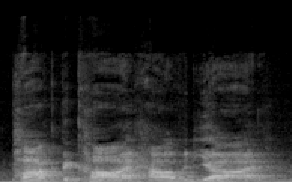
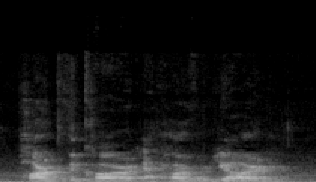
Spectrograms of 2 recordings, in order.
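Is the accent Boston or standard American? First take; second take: Boston; standard American. First: The r sounds are dropped with broad ah vowels. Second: The r sounds are clearly pronounced throughout. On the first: "with a Boston accent, this sentence sounds like" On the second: "we hear our R's nice and clean in the standard American accent"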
